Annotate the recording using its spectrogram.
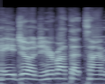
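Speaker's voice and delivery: plain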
